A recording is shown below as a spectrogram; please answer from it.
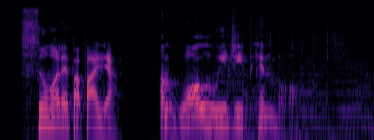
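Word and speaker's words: zumo: The letter Z in Spain is pronounced like a TH because we all have lisps for some reason here. So it's Thumo. Thumo de papaya.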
